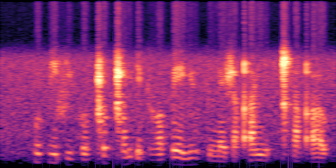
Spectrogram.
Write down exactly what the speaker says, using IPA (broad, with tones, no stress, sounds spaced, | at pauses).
k͡p u˦ k͡p i˦ sʲ u˨ k o˨ ǁ u˦ ɡ͡ǁ ɔ˦ nʲ ɗ ɛ˨ k ɣ ɔ˨˦ k͡p e˦˨ lʲ u˦˨ k ɪ˨ ŋ ɛ˨ ʃ i˨ qʼ ɛ˦ ŋ i˨ θ ǁʰ ɛ˨ qʼ o˨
